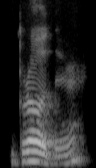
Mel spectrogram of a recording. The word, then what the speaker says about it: brother: es más masculino decimos brother no es usual decir brother Es mejor decir Brother brother Acuérdate que la th tiene como un cambio entonces no es brother no sino es Brother brother Después te enseño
